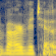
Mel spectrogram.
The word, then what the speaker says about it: Varvatos: Varvatos, goddamn, I always say that wrong. Wait, and I will until I die. – Is it Varvatos or Varvatos? – It's Varvatos.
